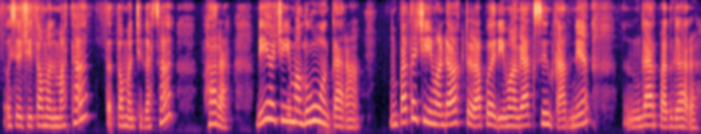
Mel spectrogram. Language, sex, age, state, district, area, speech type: Kashmiri, female, 18-30, Jammu and Kashmir, Bandipora, rural, spontaneous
